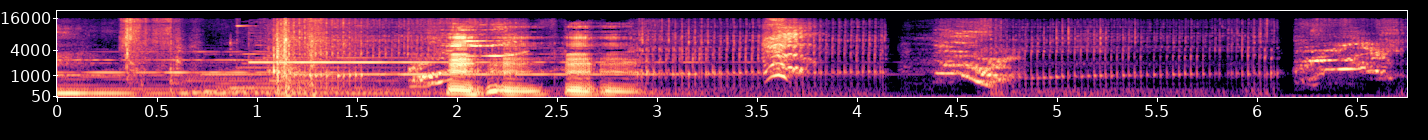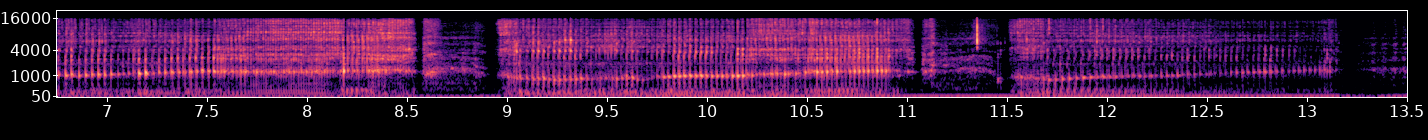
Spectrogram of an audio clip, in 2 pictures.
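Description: A cartoon man snores loudly in long, rising breaths.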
